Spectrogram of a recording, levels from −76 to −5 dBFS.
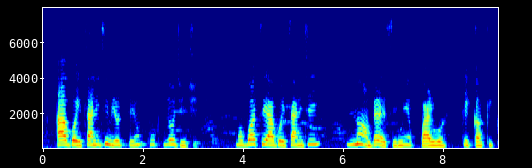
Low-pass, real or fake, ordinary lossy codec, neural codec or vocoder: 7.2 kHz; real; none; none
